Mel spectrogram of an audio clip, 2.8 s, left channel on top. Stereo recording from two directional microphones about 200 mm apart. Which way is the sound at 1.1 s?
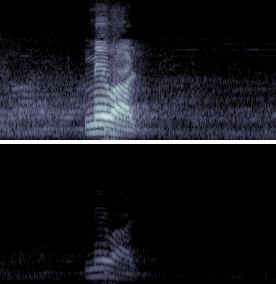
15° left (ahead or behind).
